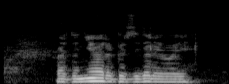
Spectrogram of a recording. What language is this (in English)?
Pashto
